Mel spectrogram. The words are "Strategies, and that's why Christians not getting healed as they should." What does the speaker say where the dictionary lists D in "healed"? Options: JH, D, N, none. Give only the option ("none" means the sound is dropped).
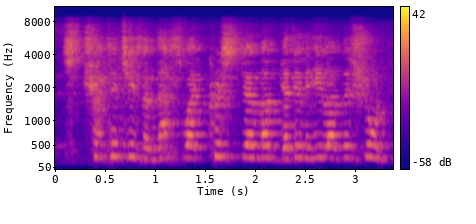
none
